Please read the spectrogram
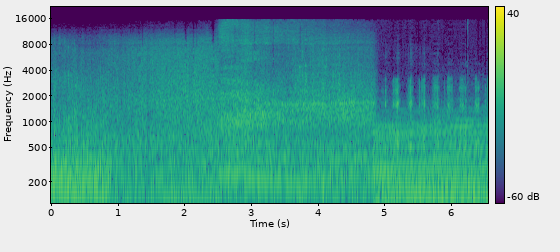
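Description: SUVs, a Porsche Cayenne among them, accelerating hard side by side on a wet runway: engine noise under a steady hiss of tyre spray. About five seconds in it cuts to a louder, steady engine note.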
